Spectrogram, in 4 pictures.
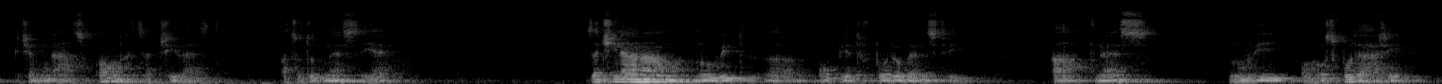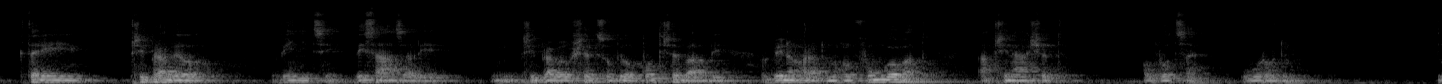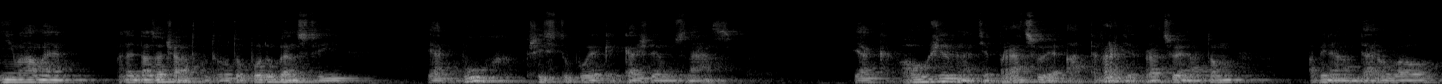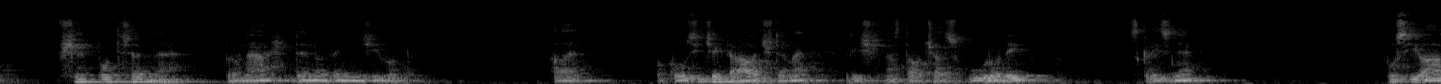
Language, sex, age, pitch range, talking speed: Slovak, male, 50-69, 90-100 Hz, 85 wpm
